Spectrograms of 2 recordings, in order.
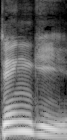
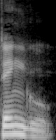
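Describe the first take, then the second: First: The word ends with an 'ee' vowel sound. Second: The word ends with an 'oo' vowel sound. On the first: The speaker calls it right. "It is pronounced as ডেঙ্গি" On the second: The speaker calls it wrong. "Not ডেঙ্গু"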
